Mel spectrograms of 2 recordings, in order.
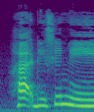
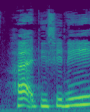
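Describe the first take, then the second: No difference in how they are said.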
